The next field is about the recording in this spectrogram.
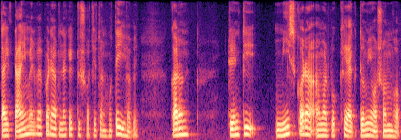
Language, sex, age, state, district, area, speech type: Bengali, male, 30-45, West Bengal, Howrah, urban, spontaneous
